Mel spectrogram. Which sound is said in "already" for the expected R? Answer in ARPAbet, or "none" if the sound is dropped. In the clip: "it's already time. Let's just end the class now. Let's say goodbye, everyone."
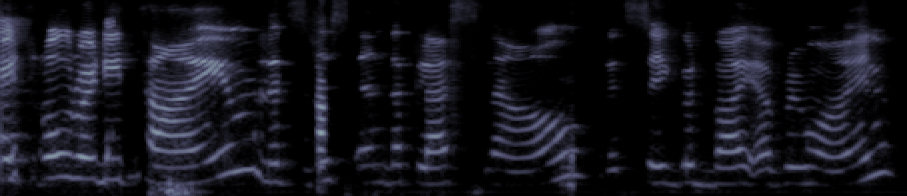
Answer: R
